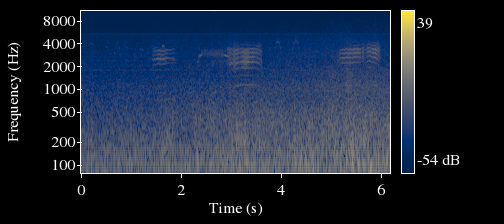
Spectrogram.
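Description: A Galápagos sea lion pup calling for its mother: about four short, high-pitched calls, the strongest a little past halfway, over a steady low rumble.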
